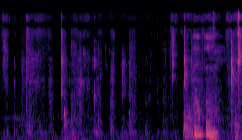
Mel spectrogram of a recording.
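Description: Close-miked chewing, with small wet mouth clicks and crunches. About four seconds in comes a brief low vocal hum in two parts.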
